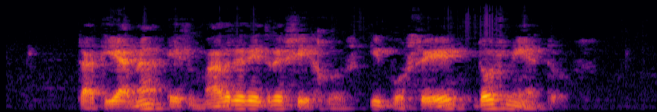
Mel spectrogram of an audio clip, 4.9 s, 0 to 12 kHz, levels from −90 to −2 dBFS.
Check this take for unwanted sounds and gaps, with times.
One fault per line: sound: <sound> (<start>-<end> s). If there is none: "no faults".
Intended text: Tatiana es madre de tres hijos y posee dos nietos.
no faults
